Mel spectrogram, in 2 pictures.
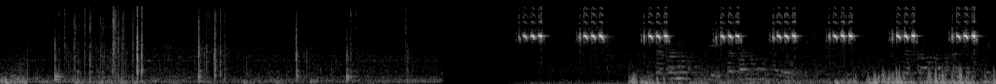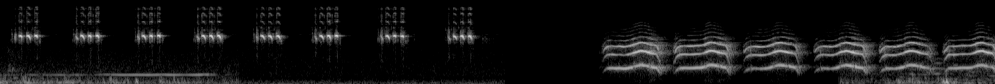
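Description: A cricket-like insect chirping: a long run of short, high chirps at about two a second. Near the end a different animal gives six quick repeated calls, each wavering in pitch.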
